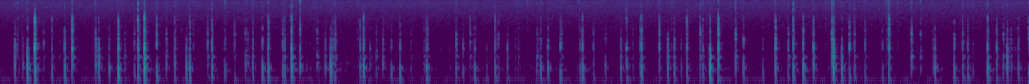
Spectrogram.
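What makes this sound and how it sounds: Long nails tap and scratch along the top edge of a flat, solid, heart-shaped painted wooden sign with glitter. The result is a steady, rapid stream of short, dry, dull taps with a little scratching between them; each tap dies away almost at once, and the sound stays soft and low throughout.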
